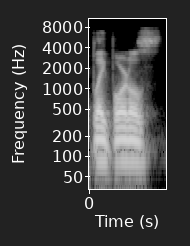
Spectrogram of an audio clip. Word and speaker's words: Blake Bortles: I think you said it right, Blake Bortles.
